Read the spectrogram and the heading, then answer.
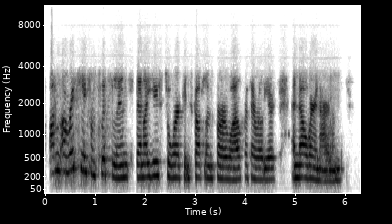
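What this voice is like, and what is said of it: Slight Scottish-tinged mixed accent. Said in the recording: “I hear a little Scottish accent. ... She has all three accents all in one.”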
